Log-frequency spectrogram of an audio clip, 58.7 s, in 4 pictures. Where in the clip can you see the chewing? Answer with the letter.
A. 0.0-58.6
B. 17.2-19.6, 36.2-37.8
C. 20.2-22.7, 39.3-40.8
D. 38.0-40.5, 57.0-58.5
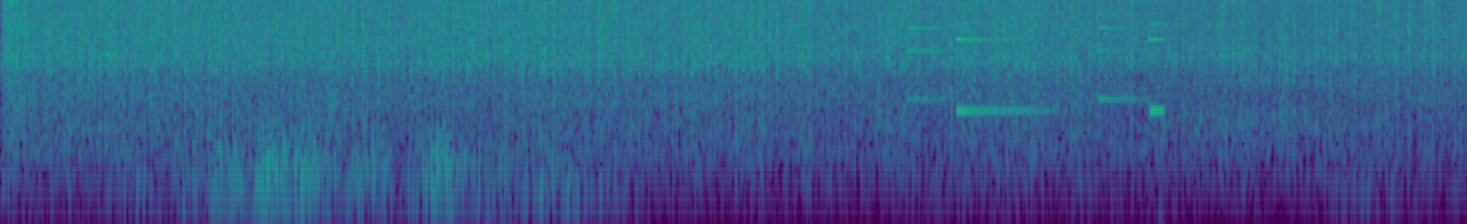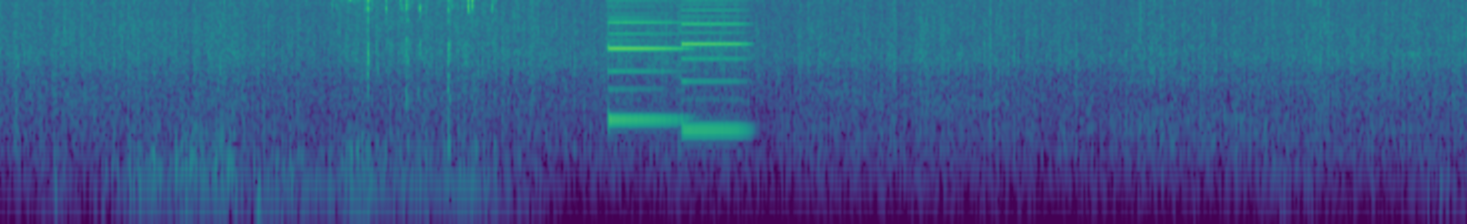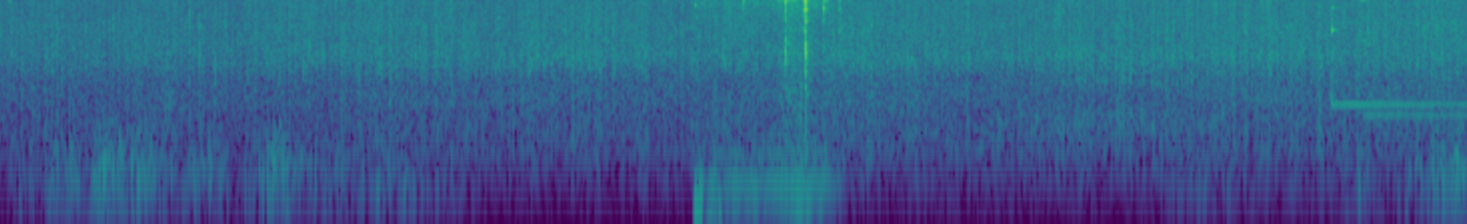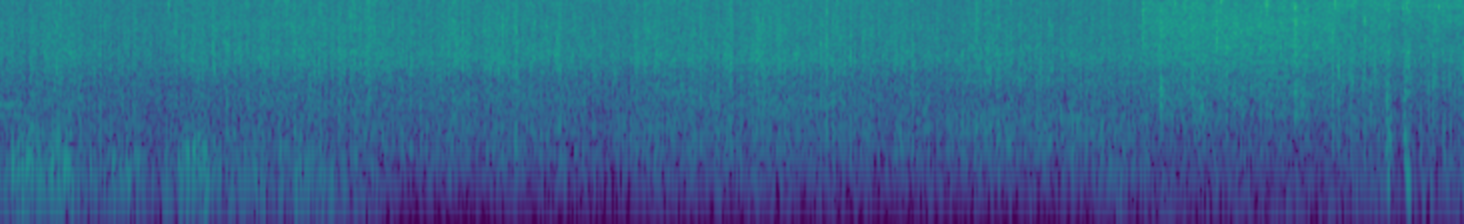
B.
